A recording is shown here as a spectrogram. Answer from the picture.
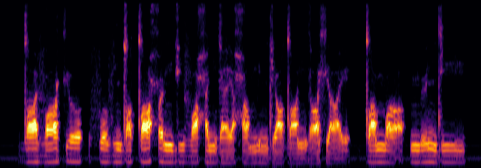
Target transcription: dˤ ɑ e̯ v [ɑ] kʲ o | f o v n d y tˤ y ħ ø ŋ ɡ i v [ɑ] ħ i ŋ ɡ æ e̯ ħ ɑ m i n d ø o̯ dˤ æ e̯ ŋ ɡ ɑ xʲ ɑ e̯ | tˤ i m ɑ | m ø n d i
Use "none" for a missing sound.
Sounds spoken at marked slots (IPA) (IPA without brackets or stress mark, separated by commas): ɑ, ɑ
